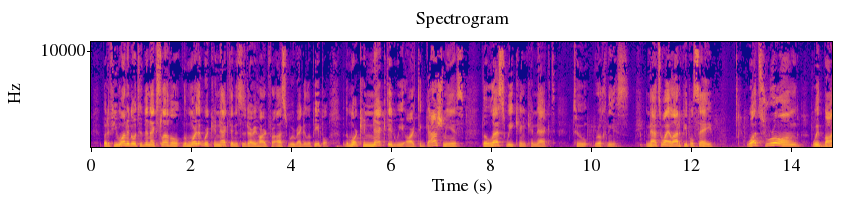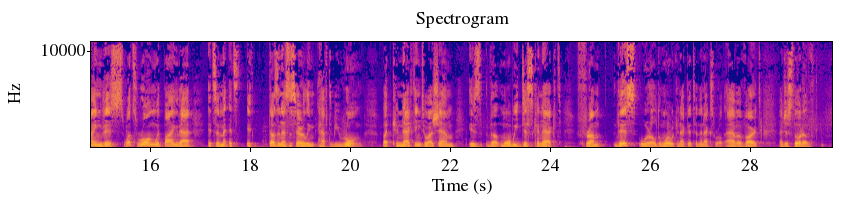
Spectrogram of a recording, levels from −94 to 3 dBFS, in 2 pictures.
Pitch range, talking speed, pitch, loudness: 125-160 Hz, 195 wpm, 145 Hz, -18 LUFS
